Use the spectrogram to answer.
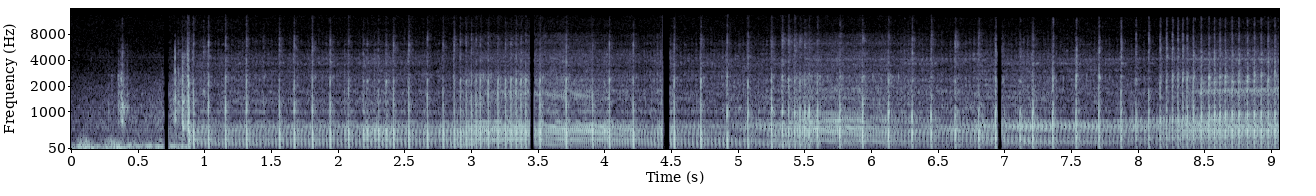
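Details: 1959 Stihl Contra (Lightning) 106cc 6HP two-stroke chainsaw, mint collector saw with Tillotson HL112C carburetor, startup after reassembly: sharp crisp crackle firing evenly, picks up cleanly on throttle; runs healthy.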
